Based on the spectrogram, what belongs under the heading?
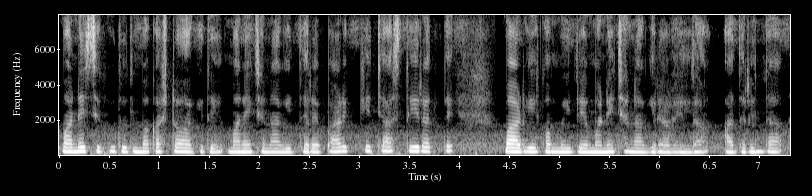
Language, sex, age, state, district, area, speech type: Kannada, female, 18-30, Karnataka, Kolar, rural, spontaneous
